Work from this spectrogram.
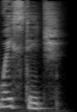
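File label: "wastage", British English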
